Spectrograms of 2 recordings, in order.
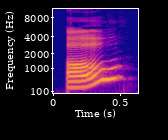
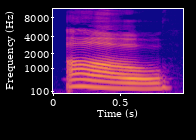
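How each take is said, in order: First: The pitch rises. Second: The pitch drops steeply. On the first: Tell me more. "The rising intonation after this word encourages the other person to tell me more" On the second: I'm disappointed you can't make it. "The steep drop in the intonation shows disappointment"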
